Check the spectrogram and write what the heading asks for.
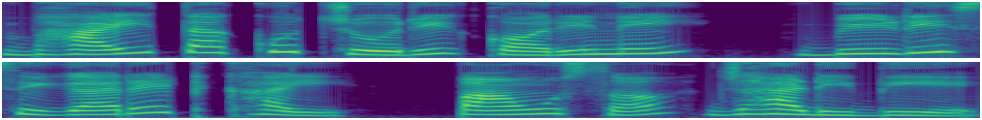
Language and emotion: Odia, neutral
